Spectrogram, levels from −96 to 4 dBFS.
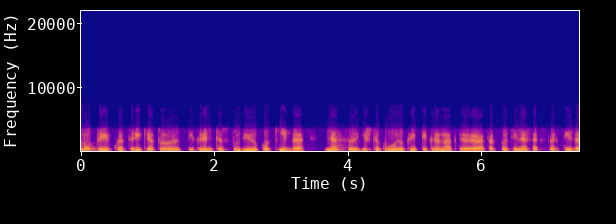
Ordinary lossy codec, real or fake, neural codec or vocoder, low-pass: Opus, 24 kbps; real; none; 7.2 kHz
